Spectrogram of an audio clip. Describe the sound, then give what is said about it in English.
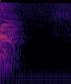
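A single sneeze bursts out at the very start, then fades quickly, leaving only a steady low hum in the background. Nobody talks. “Bless you.”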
